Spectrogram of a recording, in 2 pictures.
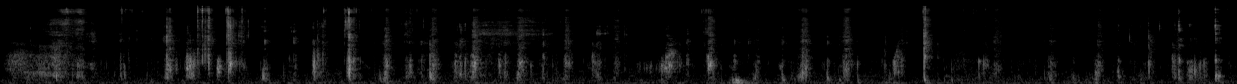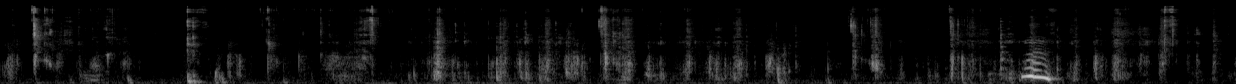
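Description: Mouth sounds of a person chewing a mouthful of spicy ramen noodles, with many short, irregular clicks. There is a brief voiced sound, falling in pitch, near the end.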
